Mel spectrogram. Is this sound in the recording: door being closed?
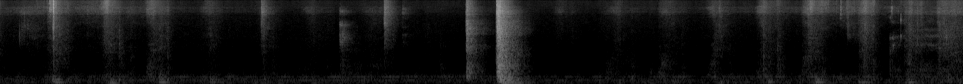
yes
